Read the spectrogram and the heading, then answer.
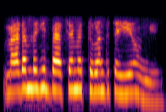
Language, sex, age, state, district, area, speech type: Hindi, female, 30-45, Uttar Pradesh, Hardoi, rural, conversation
